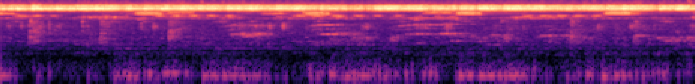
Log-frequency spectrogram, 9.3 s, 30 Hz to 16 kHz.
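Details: Insects in Sri Lanka at 7 pm: a steady, unbroken, high-pitched ringing drone fills the evening, with scattered faint bird notes and a low background rumble.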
